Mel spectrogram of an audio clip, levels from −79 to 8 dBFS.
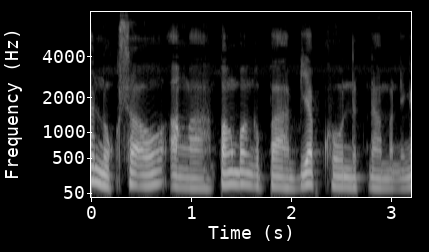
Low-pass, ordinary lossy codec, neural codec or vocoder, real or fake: none; none; none; real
